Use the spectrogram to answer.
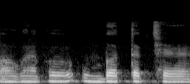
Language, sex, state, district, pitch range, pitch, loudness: Bajjika, male, Bihar, Vaishali, 130-140 Hz, 135 Hz, -18 LUFS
